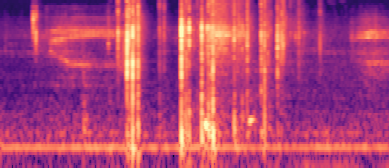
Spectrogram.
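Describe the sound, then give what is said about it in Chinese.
Material being ripped forcefully along a seam, faint, with a few sharp tearing bursts and crinkling in between. “顺着这条缝用力的，你也要试一下吗？ 很过瘾的哟。”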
